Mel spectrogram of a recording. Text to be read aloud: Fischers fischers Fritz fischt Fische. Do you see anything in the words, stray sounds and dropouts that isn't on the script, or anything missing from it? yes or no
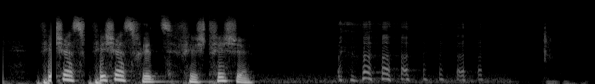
yes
